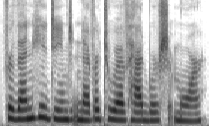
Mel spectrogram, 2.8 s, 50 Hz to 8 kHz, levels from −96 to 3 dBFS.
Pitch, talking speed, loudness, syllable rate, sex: 205 Hz, 215 wpm, -16 LUFS, 4.8 syllables/s, female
